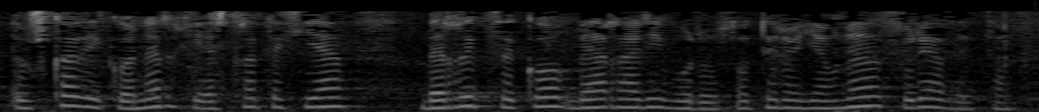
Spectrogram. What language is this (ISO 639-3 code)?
eus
